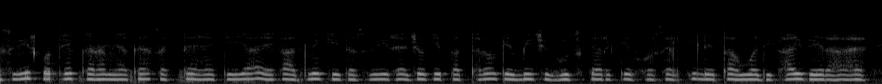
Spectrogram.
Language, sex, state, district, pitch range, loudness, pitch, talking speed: Hindi, female, Bihar, Begusarai, 225-245 Hz, -37 LUFS, 235 Hz, 205 wpm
